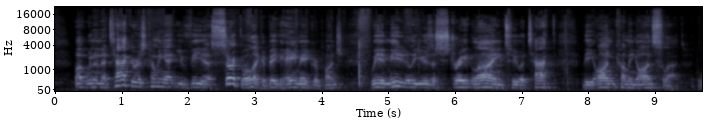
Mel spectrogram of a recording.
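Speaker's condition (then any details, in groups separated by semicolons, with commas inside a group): No condition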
